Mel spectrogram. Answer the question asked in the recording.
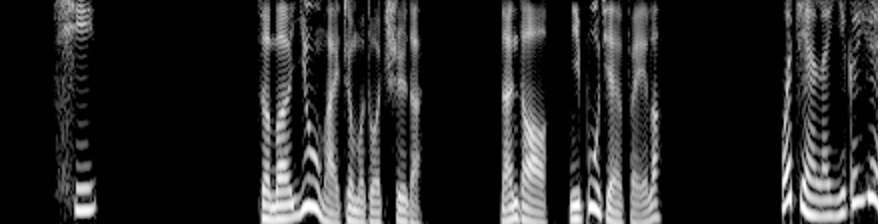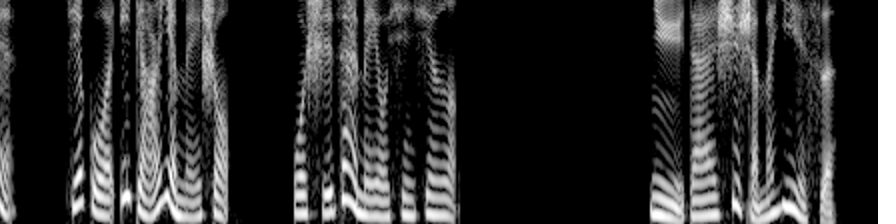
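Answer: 她对减肥没有信心了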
